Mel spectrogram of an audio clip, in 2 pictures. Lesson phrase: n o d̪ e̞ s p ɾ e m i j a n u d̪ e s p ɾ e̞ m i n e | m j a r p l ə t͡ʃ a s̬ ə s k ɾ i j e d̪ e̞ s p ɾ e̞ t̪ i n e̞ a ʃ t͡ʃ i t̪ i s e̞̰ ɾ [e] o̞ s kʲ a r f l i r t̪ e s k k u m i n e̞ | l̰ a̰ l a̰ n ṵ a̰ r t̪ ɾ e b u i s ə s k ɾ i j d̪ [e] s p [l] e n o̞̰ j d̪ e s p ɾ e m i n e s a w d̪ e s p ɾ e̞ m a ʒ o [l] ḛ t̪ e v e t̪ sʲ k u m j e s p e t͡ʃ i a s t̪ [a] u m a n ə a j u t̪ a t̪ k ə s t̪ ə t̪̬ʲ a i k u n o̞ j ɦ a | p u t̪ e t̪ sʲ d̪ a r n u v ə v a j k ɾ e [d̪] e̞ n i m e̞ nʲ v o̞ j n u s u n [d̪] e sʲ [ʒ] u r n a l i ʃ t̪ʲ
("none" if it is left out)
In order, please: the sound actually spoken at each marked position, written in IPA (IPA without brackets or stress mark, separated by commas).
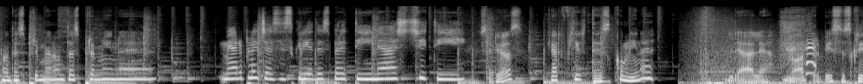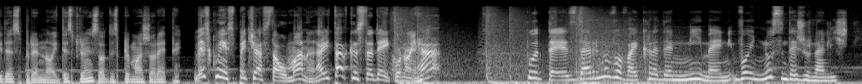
i, e, ɾ, ɾ, a, d̪, t̪, ʒ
